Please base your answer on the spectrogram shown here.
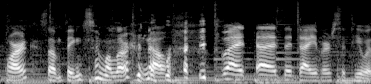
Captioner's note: laughing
